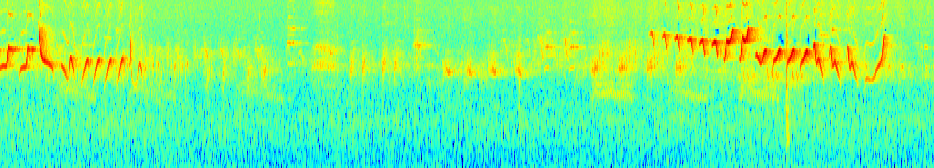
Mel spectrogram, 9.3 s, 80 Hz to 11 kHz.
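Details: Willow warbler singing on 17 May 2021: two phrases of clear, rapidly repeated whistled notes that trickle downward in pitch, about six seconds apart, with soft twittering and a few faint clicks between them.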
